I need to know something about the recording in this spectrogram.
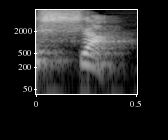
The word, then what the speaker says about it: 少: Next one, 小 and 少。 Yeah, so remember the pronunciation difficulties here, or the differences between xi and sh and then ao.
